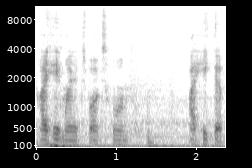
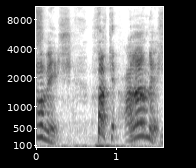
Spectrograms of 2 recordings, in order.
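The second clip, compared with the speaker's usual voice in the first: shouting; 12 semitones higher, 11 dB louder than usual. Real, not acted. Shouting insult.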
